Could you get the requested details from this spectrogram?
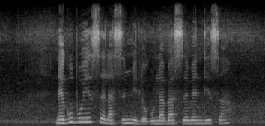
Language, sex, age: Swati, female, 21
